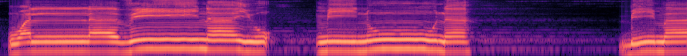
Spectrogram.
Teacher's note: Perhatikan ini huruf hamzah atau a, maka kita baca yu'minuna. Kemudian huruf nu kita panjangkan 2 harokat karena terdapat waw sukun di depannya.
